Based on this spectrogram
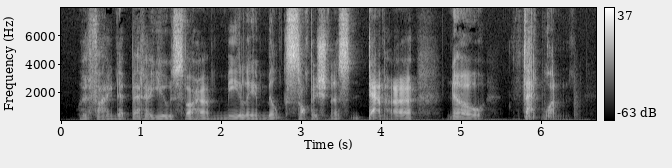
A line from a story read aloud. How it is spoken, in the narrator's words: snapped Sheba, and drawled cruelly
